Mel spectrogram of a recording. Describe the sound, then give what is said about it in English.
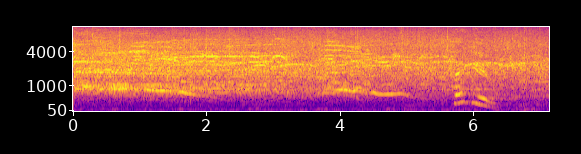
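A crowd at the 1991 Jazz Fest cheers and applauds in a dense, steady roar for several seconds as New Orleans' First Lady of Jazz is brought to the stage, with scattered whoops and a sliding shout rising above the noise near the end. “And with a big 1991 Jazz Fest cheer, bring to the stage New Orleans' First Lady of Jazz,”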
